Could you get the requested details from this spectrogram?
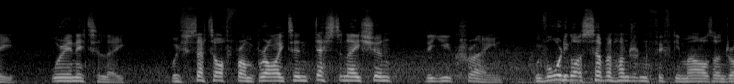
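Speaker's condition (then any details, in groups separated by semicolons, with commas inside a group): No condition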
